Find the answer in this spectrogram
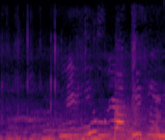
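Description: Children's voices in the background: faint, wavering calls and chatter of children playing.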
